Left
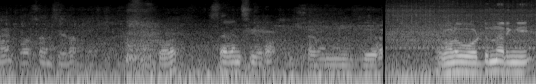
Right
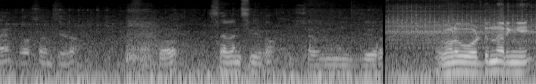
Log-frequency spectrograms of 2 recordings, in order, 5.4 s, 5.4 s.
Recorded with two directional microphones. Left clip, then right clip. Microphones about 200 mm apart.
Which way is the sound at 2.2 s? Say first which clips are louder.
Right 1 dB; 50° right (ahead or behind).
